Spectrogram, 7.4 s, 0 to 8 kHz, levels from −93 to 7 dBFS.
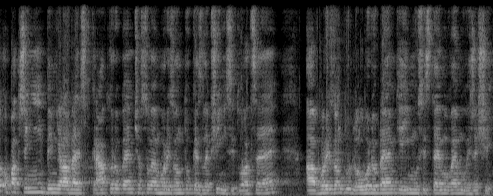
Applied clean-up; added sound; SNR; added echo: neural separator model SepFormer DNS4.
